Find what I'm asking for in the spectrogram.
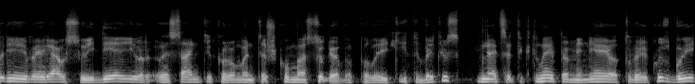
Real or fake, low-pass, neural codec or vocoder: fake; 14.4 kHz; codec, 44.1 kHz, 2.6 kbps, SNAC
